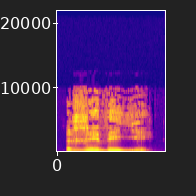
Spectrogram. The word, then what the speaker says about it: réveiller: Réveiller, all right, I and then double L and the vowel after, y sound. Réveiller, réveiller. Aider, all right, combination of A and I together will produce the sound aider.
